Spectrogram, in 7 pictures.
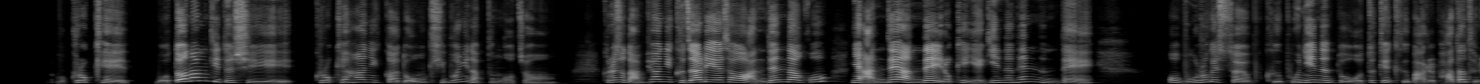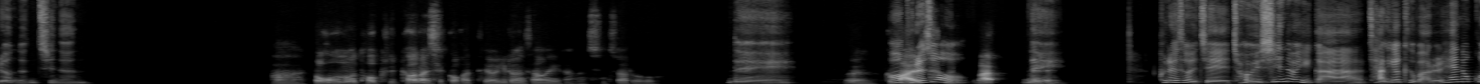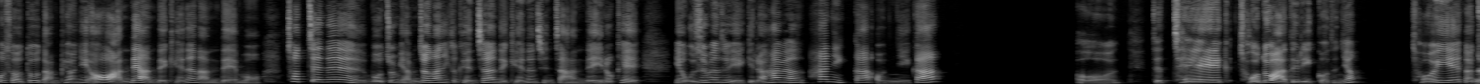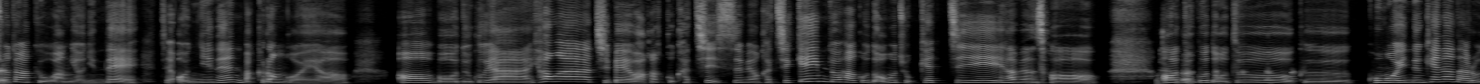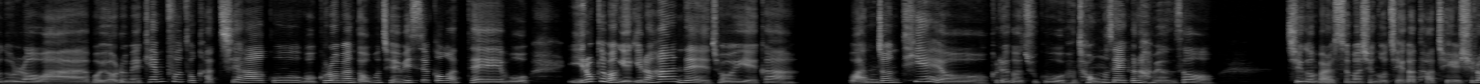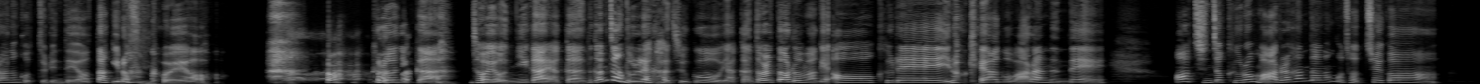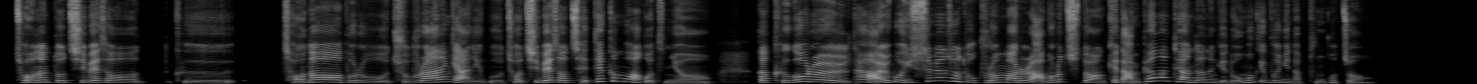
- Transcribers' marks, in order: laughing while speaking: "시누이가"; laughing while speaking: "하면서"; laugh; laughing while speaking: "정색을 하면서"; put-on voice: "지금 말씀하신 거 제가 다 제일 싫어하는 것들인데요"; laughing while speaking: "이러는 거예요"; laugh; laughing while speaking: "이렇게"
- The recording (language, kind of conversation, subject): Korean, advice, 이사할 때 가족 간 갈등을 어떻게 줄일 수 있을까요?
